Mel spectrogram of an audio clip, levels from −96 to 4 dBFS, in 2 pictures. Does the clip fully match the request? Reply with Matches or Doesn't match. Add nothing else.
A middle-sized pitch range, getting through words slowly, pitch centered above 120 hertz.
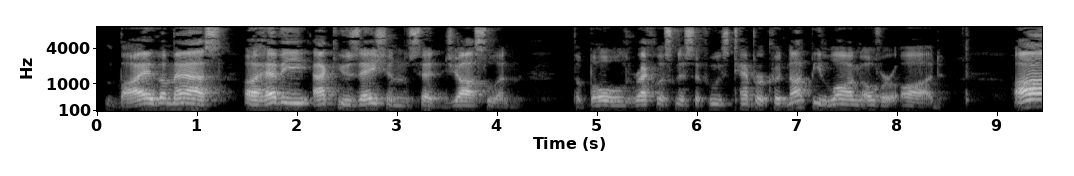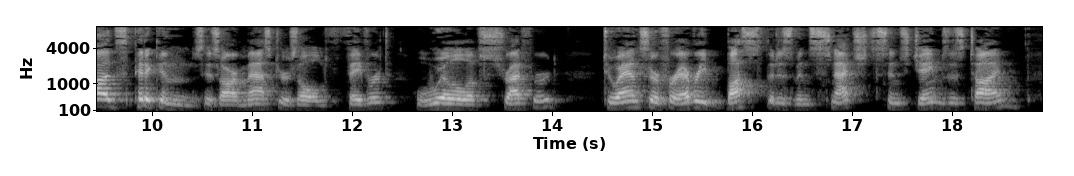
Doesn't match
